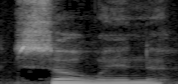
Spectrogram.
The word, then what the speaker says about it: Samhain: This is the Celtic holiday called Halloween, originated with the ancient pagan festival pronounced Samhain, when people would light bonfires and wear costumes to ward off spirits.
